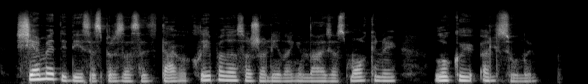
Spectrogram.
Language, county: Lithuanian, Tauragė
